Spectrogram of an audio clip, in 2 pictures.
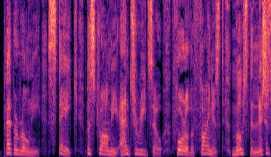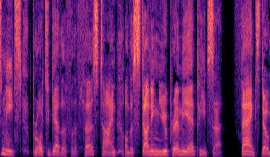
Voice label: English, Norwegian, Scandinavian, Male, Home Studio, 20s-40s, voiceover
